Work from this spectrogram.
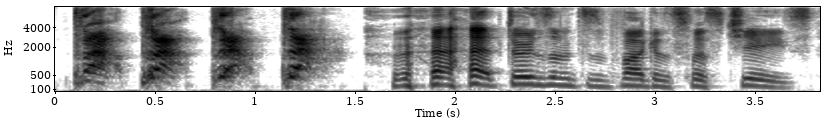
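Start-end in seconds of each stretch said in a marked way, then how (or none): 0.1-2.2 higher and louder mock gunshots; gunfire noises. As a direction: bark out gunshots like a cartoon gun. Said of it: "just goes".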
